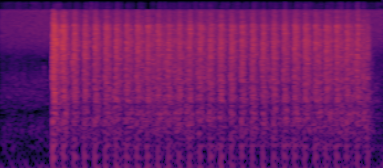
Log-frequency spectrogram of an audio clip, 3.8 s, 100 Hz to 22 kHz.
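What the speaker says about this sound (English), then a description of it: "I'm just gonna shoot it off, fully automatic a little bit." Rapid full-auto burst from an AN-94 rifle in Battlefield 4, a dense run of evenly spaced loud shots lasting about three seconds and starting abruptly after a brief pause.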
